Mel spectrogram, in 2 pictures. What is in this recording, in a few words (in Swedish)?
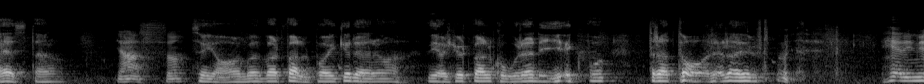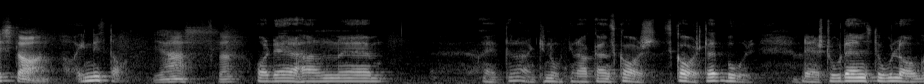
Skara, dialekter; Svenska sagor; Folkminnen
